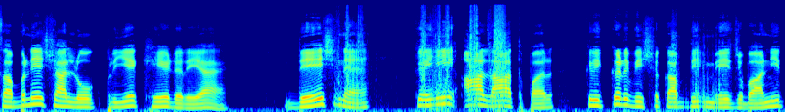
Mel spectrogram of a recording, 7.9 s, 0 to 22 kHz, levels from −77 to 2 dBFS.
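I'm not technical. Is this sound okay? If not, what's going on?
No, there's loose connector crackle in this speech from 3.33 to 5.08 s and again from 6.49 to 7.23 s: a worn or dirty plug contact cutting in and out, causing scratchy bursts.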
